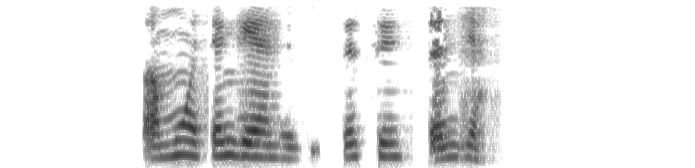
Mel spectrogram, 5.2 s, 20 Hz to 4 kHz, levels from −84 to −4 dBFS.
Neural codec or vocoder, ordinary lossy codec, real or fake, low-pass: none; AAC, 16 kbps; real; 3.6 kHz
